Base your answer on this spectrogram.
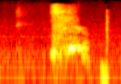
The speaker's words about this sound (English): Bless you. Bless you.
